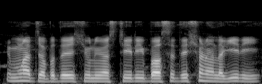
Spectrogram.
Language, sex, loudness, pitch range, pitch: Punjabi, male, -19 LUFS, 140-155 Hz, 150 Hz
